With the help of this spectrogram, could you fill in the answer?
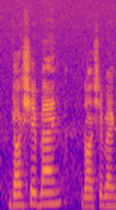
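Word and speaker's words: Deutsche Bank: डॉशे बैंक इट इज़ हाउ it's pronounced. तो डॉशे बैंक appointed Kaushik सफारिया या सफारिया what ever its सीईओ for India.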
